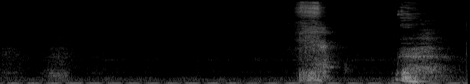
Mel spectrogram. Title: couple of loud sneezes cause I felt like it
